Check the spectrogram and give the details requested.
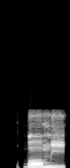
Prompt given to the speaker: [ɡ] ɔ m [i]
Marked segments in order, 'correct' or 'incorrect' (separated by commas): incorrect, correct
